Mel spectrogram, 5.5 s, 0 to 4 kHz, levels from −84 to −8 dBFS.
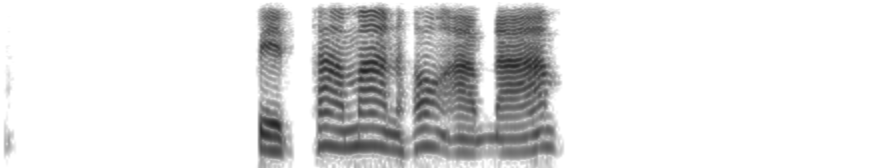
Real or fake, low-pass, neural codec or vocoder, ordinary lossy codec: real; 3.6 kHz; none; Opus, 64 kbps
